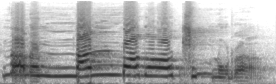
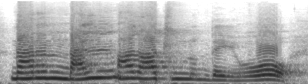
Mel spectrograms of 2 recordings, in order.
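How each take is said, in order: First: Slow and weighty, stress on 나는; slow solemn scripture line; solemn slow quote. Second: Said in the usual way. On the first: Shown as a demonstration. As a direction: draw out 나는 날마다 죽노라 gravely, falling at the end.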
